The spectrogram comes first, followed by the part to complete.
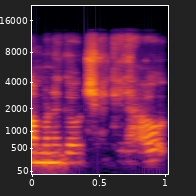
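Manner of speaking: hushed whisper. Playing a character sneaking up a trail, whispering to the party: whispering. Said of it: "I'll whisper".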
